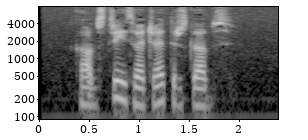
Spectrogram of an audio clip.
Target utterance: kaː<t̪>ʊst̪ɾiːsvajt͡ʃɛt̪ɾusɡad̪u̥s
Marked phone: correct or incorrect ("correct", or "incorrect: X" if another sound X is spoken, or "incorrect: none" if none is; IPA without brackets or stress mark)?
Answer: incorrect: d̪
